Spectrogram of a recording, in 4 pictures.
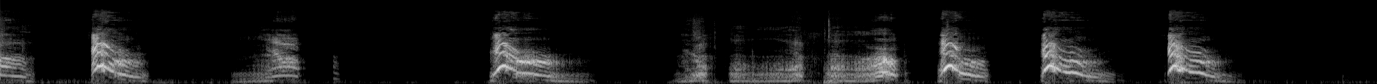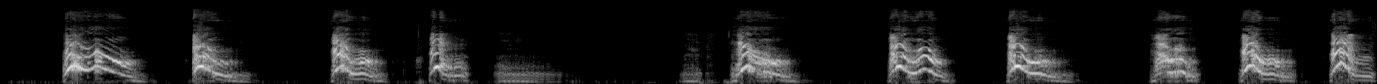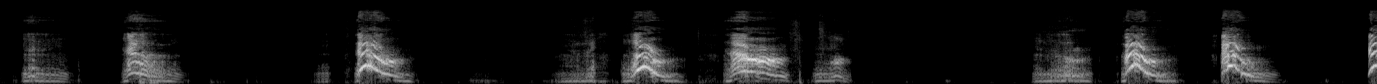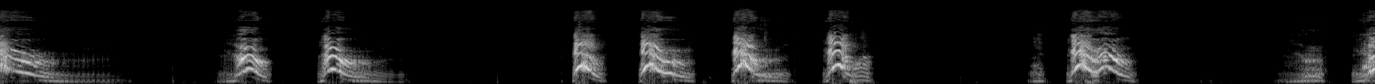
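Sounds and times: puppy barking high-pitched: 0:00.9 - 0:01.5, 0:04.9 - 0:05.5, 0:08.8 - 0:10.9, 0:11.6 - 0:12.2, 0:14.4 - 0:16.2, 0:17.0 - 0:18.5, 0:21.0 - 0:21.8, 0:22.6 - 0:24.3, 0:25.2 - 0:27.6, 0:31.0 - 0:31.7, 0:33.8 - 0:35.5, 0:38.7 - 0:40.2, 0:41.2 - 0:41.7, 0:43.6 - 0:44.9, 0:47.0 - 0:50.1, 0:52.0 - 0:52.8.

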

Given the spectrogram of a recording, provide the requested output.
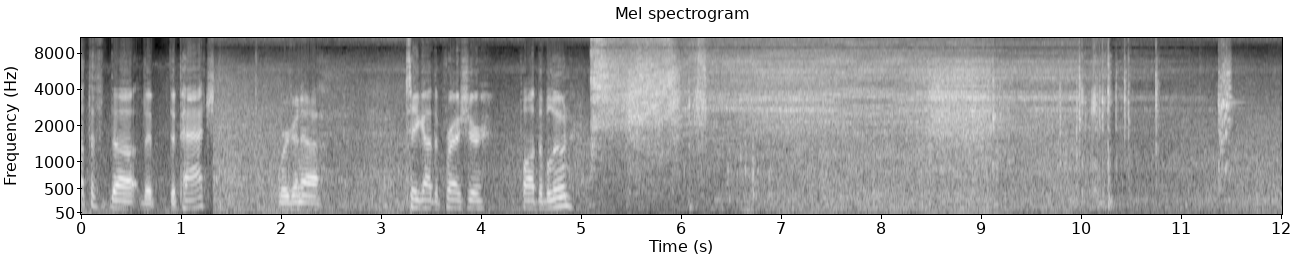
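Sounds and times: compressed air hissing: 0:05.1 - 0:12.0.

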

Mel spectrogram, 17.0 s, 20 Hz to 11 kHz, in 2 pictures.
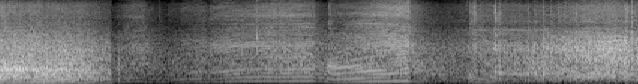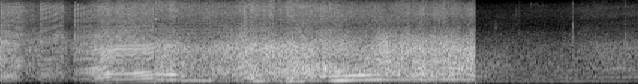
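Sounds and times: dirt bike engine revving: 0:00.0 - 0:14.9.

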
